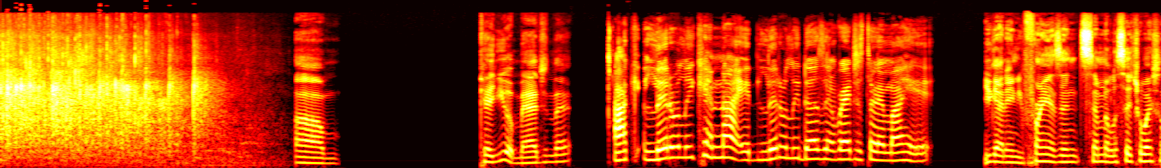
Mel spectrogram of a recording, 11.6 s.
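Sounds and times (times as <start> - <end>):
crowd hand claps: 0.0 - 2.7
speech: 3.0 - 3.5, 4.8 - 11.6.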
